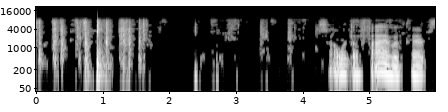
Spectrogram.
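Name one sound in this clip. A card slides and rustles as it is picked up.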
